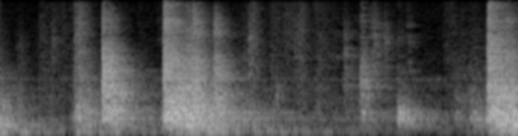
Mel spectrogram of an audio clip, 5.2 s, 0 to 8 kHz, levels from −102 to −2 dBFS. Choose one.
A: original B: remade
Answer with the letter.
A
